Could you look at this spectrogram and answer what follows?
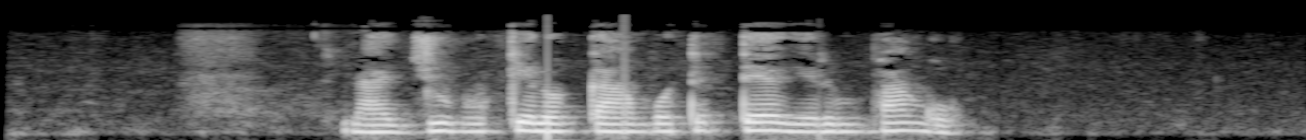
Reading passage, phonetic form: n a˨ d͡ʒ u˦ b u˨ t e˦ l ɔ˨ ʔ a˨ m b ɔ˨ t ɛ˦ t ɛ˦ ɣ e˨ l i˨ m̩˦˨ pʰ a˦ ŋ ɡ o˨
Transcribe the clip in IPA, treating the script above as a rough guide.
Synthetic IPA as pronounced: n a˨ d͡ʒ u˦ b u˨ k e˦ l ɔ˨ k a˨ m b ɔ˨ t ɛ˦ t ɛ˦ ɣ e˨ ɾ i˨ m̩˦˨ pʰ a˦ ŋ ɡ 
